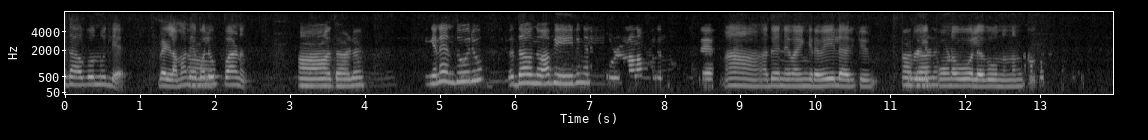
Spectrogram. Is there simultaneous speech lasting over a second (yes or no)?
no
